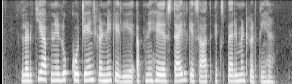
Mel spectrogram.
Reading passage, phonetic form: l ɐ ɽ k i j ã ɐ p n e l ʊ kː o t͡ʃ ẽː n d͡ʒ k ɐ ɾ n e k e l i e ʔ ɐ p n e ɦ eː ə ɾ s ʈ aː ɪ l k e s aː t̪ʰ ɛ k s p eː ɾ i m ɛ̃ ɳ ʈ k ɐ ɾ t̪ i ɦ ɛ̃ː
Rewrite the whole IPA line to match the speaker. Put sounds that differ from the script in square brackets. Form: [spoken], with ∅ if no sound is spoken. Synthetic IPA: l ɐ ɽ k i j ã ɐ p n e l ʊ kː o t͡ʃ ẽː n d͡ʒ k ɐ ɾ n e k e l i e ʔ ɐ p n e ɦ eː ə ɾ s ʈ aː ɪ l k e s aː t̪ʰ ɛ k s p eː ɾ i m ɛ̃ ɳ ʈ k ɐ ɾ t̪ i ɦ ɛ̃ː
